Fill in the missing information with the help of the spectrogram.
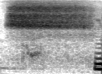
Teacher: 한국말에 없는 소리가 영어의 마찰음 스를 입술 내밀고 하는 슈입니다. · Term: 마찰음 슈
